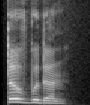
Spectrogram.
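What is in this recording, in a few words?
"тӧвбыдӧн", Komi, female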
